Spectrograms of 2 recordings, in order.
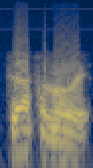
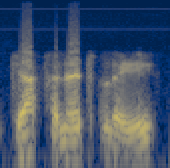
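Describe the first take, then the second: First: Several sounds are dropped, slurring the word. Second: Every syllable is pronounced with exaggerated precision. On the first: "you can't sound so real that you don't pronounce half the letters" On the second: "overpronounce it and go definitely"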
